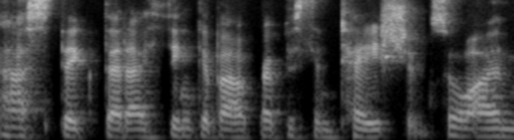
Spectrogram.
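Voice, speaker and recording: A woman talks at a moderate pace with a Finnish accent. Her recording sounds dry and close, with no echo. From northern Finland, near Oulu. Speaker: sociologist, PhD researcher. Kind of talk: interview. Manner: halting.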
